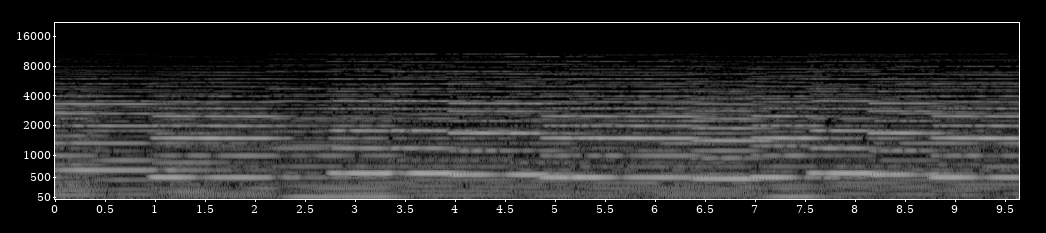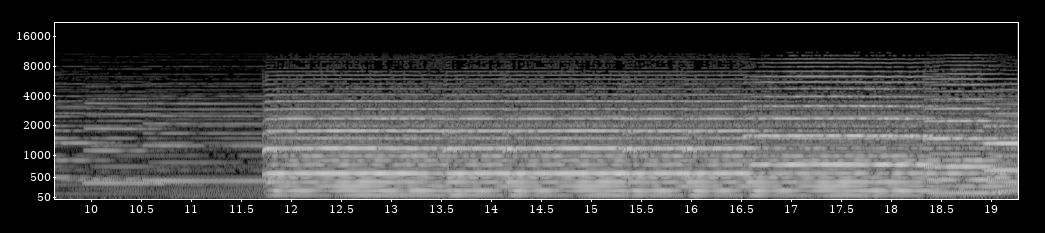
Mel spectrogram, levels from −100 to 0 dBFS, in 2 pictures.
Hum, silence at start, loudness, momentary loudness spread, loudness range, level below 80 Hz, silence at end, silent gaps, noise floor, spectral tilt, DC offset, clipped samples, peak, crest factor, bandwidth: none; 0 s; -22 LUFS; 19 LU; 17 LU; -60 dBFS; 0 s; none; -48 dBFS; -4 dB/octave; under 0.1%; under 0.1%; -10 dBFS; 16 dB; 11 kHz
